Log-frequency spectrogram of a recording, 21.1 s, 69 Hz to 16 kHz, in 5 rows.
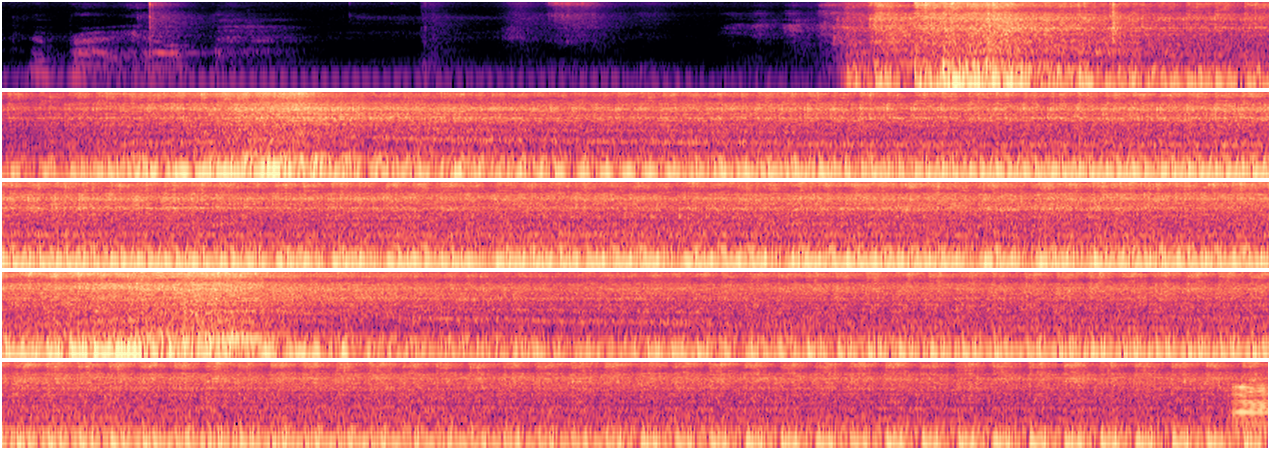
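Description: A 1974 Triumph Trident motorcycle engine with a history of misfiring starts after a short quiet stretch, then runs loud and steady with a couple of throttle blips, close up, with voices talking over it.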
